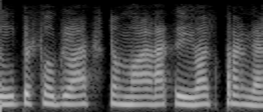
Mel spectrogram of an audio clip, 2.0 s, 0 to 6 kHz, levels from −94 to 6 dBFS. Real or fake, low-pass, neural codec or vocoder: fake; 5.4 kHz; codec, 16 kHz, 0.5 kbps, FreqCodec, larger model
